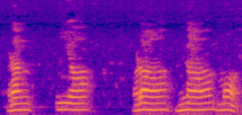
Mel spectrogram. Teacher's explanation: यानी बोलते समय जो हमारे हवा निकलेगी वो नाक से निकलेगी, उससे हम नासिक के व्यंजन करते हैं।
